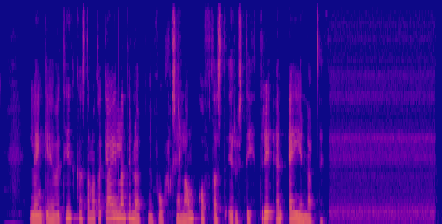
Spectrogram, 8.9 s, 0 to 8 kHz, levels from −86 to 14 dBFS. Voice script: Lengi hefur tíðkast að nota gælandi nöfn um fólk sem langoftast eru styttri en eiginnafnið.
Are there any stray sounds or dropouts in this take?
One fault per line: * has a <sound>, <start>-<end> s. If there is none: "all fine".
all fine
